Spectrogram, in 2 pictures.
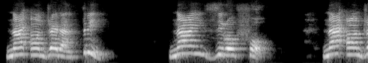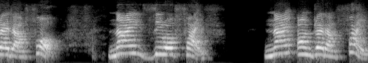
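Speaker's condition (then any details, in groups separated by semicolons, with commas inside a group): No condition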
